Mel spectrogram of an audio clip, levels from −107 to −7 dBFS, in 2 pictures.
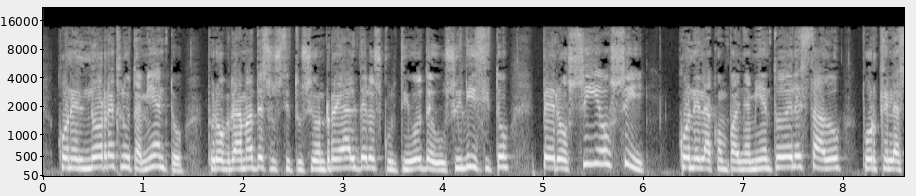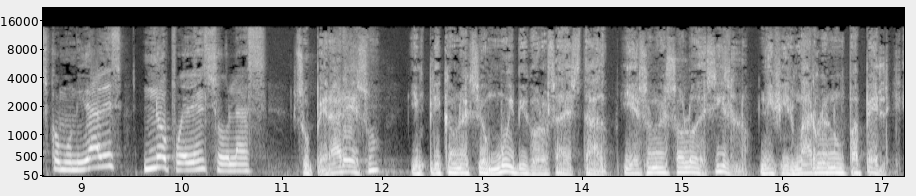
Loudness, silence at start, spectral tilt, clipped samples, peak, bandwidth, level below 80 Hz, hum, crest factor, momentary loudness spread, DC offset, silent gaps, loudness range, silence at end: -17 LUFS; 0.15 s; -4.5 dB/octave; under 0.1%; -2 dBFS; 14 kHz; -38 dBFS; none; 16 dB; 5 LU; under 0.1%; none; 2 LU; 0.05 s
